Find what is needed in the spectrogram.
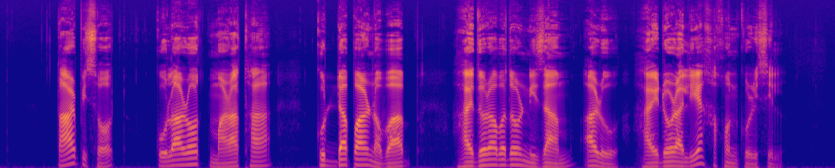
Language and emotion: Assamese, neutral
